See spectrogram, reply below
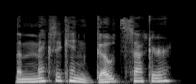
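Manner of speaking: high, scornful, disdainful, unimpressed tone. Narrating a schoolboy questioning a classmate's story, disdainful. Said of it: "Xavier asked disdainfully".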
